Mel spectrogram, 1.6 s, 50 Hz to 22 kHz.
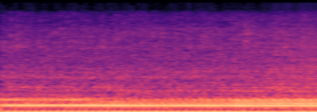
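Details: Honda Civic EG with a K20 engine swap, running just after its first start-up: a strong, steady low drone with clear, even tones and no knocks or misses; the engine is running cleanly.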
